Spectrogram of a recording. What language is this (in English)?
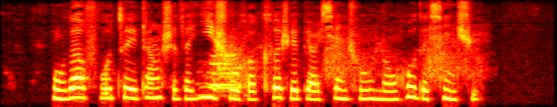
Chinese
